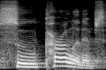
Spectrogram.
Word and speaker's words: superlatives: All right, so when using superlatives, c'est comme ça que ça se prononce, superlatives, superlative.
